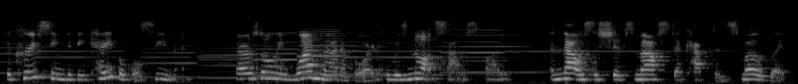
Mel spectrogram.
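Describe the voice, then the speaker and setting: A woman's voice: on the high side, moderate pace, over music, lightly acted, poor audio. A woman playing an earnest young cabin boy who narrates his sea tale in a scripted radio play. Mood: earnest, storytelling.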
